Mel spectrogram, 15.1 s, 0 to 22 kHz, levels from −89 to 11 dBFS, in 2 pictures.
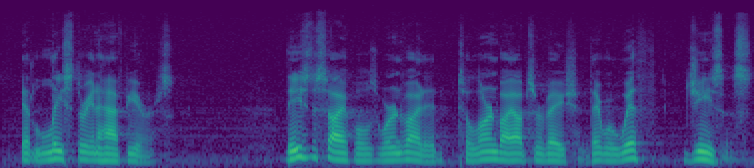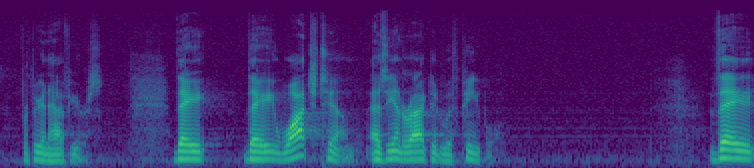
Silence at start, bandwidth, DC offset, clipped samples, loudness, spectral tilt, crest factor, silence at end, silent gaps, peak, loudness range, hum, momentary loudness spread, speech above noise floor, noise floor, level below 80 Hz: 0.2 s; 17.5 kHz; under 0.1%; under 0.1%; -26 LUFS; -6 dB/octave; 22 dB; 0 s; none; -4 dBFS; 8 LU; none; 19 LU; 39 dB; -64 dBFS; -70 dBFS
